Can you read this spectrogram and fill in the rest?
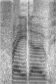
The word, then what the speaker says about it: Fredo: Before that, Dave and Fredo Funky Friday. I finally said it right, yay.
